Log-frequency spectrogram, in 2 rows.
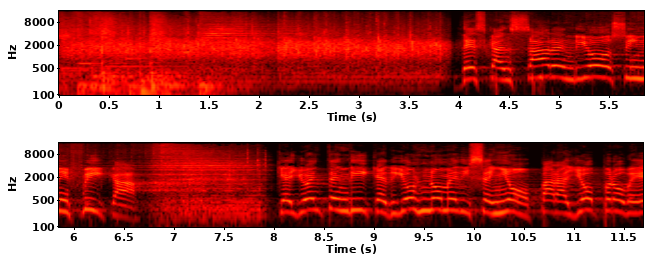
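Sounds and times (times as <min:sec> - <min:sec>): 
audience applause: 0:00.0 - 0:04.0
speech: 0:04.0 - 0:06.8, 0:08.0 - 0:11.6.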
